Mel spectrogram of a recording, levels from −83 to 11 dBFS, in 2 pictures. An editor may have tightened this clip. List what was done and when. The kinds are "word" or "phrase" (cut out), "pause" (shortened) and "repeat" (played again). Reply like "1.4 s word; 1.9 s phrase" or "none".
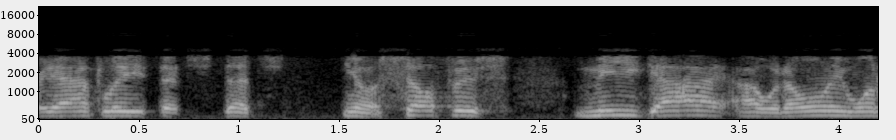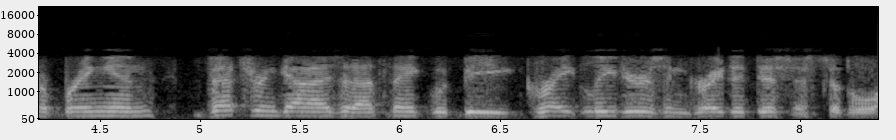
4.9 s pause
